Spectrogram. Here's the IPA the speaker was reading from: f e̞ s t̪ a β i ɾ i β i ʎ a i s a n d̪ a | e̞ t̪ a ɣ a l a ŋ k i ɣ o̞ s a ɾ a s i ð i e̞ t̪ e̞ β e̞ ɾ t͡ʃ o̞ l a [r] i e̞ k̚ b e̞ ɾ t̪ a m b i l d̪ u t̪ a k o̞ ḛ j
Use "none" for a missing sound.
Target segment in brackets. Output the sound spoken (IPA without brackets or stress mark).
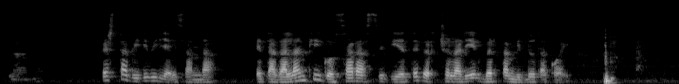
ɾ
